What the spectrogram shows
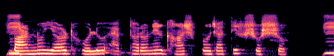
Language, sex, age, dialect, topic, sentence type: Bengali, female, 25-30, Standard Colloquial, agriculture, statement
